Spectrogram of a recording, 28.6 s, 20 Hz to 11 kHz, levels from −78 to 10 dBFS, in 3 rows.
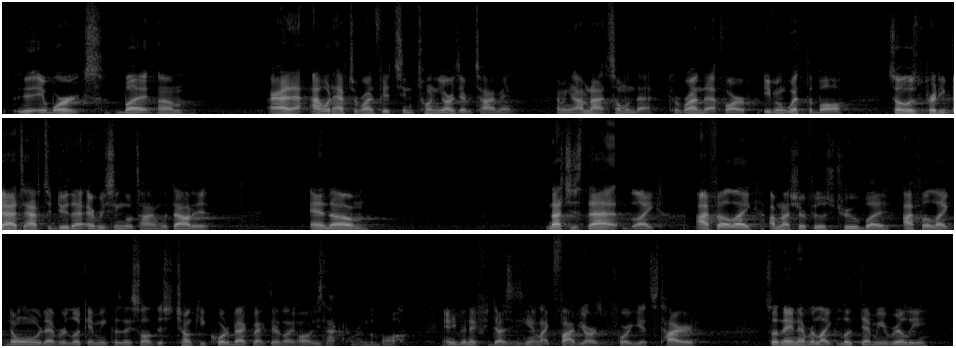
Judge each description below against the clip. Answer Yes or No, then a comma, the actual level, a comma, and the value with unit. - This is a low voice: Yes, low, 115 Hz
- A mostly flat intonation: No, average, 3.9 semitones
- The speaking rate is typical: No, fast, 235 wpm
